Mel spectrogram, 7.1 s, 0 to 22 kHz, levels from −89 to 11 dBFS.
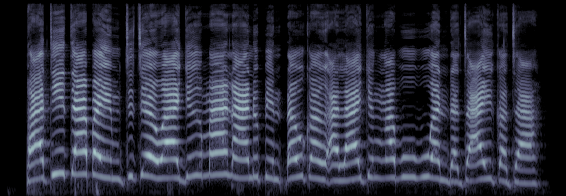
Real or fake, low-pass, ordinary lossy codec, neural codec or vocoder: real; none; none; none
